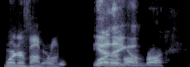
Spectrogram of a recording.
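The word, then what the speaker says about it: Wernher von Braun: Werner von Braun, if I said that right. – Werner von Braun.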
